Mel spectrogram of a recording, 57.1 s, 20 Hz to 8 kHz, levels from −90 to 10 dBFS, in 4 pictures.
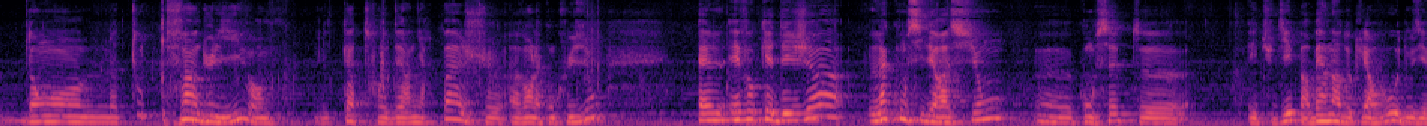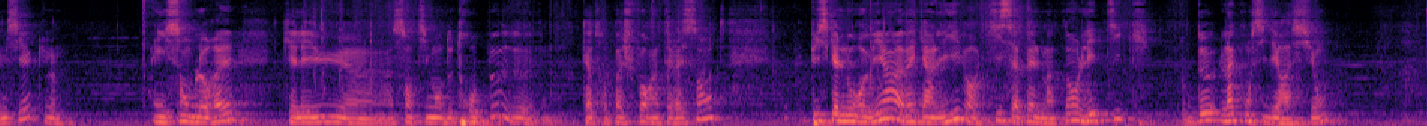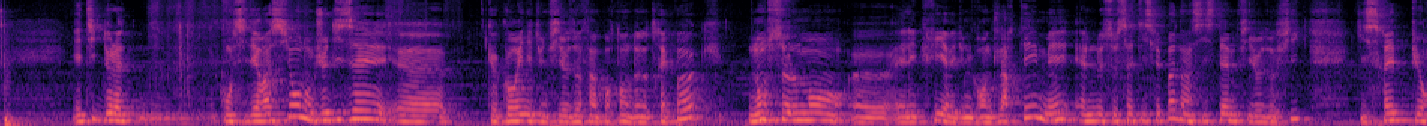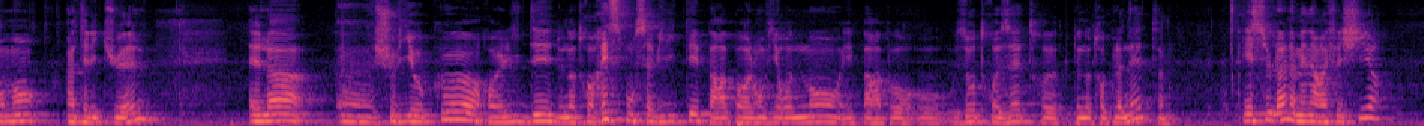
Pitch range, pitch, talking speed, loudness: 115-160 Hz, 130 Hz, 130 wpm, -28 LUFS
